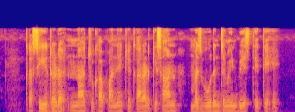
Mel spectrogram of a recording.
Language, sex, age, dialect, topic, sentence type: Hindi, male, 51-55, Awadhi Bundeli, agriculture, statement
